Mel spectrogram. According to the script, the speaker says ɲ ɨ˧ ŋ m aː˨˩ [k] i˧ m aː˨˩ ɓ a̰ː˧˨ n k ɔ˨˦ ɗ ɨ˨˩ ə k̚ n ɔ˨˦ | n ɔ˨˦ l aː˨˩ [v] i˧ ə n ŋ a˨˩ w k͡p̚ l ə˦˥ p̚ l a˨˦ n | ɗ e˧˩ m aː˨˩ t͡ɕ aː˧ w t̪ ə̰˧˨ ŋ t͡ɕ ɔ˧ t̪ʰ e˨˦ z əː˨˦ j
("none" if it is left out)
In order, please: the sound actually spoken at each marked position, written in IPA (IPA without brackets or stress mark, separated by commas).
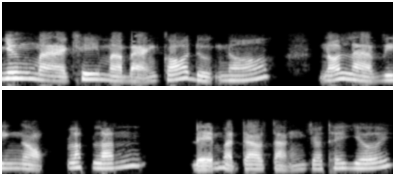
x, v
